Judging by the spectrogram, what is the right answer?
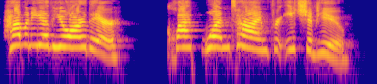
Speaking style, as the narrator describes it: Fearing for their lives and the answer to their next question, Beth yelled

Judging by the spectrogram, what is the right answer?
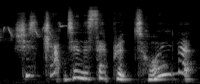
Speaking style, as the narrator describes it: Lynn squeaked

